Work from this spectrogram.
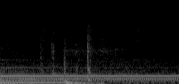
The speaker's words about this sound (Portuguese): Hoje, obviamente, teremos alguns ruídos de motos e carros passando,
